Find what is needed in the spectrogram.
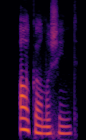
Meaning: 1. probably (in all likelihood) 2. when (an) opportunity arises, should (the) occasion arise
- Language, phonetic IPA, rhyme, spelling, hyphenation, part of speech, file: Hungarian, [ˈɒlkɒlmɒʃint], -int, alkalmasint, al‧kal‧ma‧sint, adverb, Hu-alkalmasint.ogg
